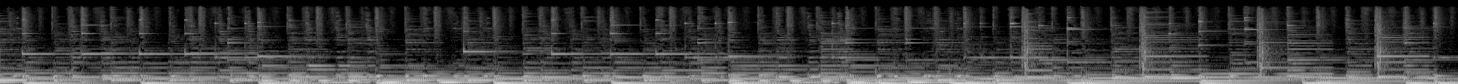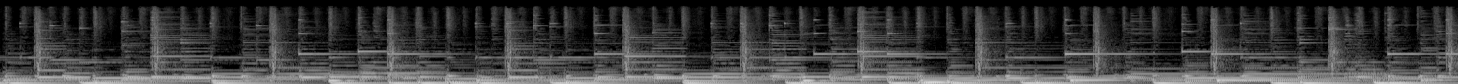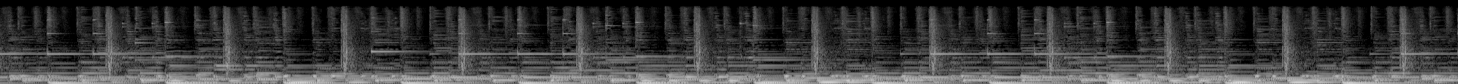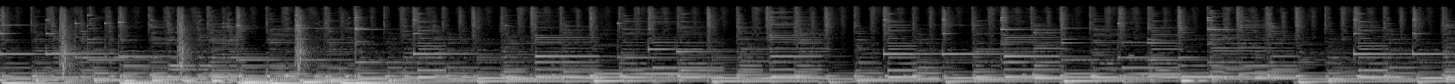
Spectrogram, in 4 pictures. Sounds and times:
Music: 0.0s - 58.2s.

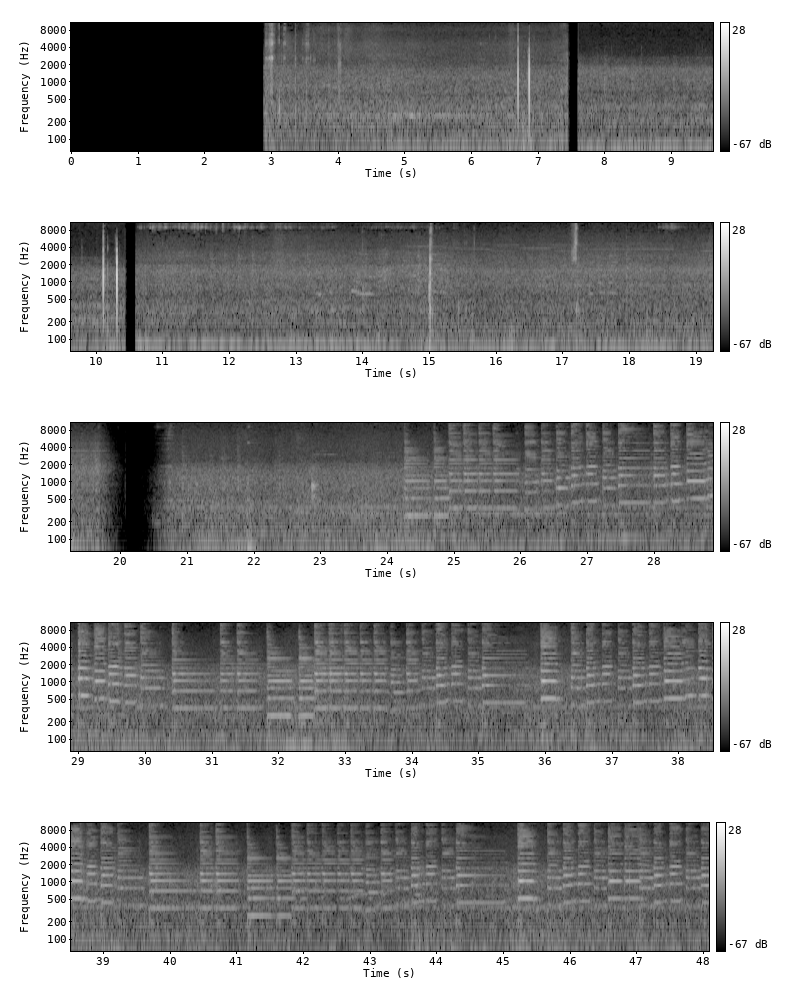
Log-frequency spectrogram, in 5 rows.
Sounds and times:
Acoustic guitar: 24.2s - 48.0s
Strum: 24.2s - 48.0s.

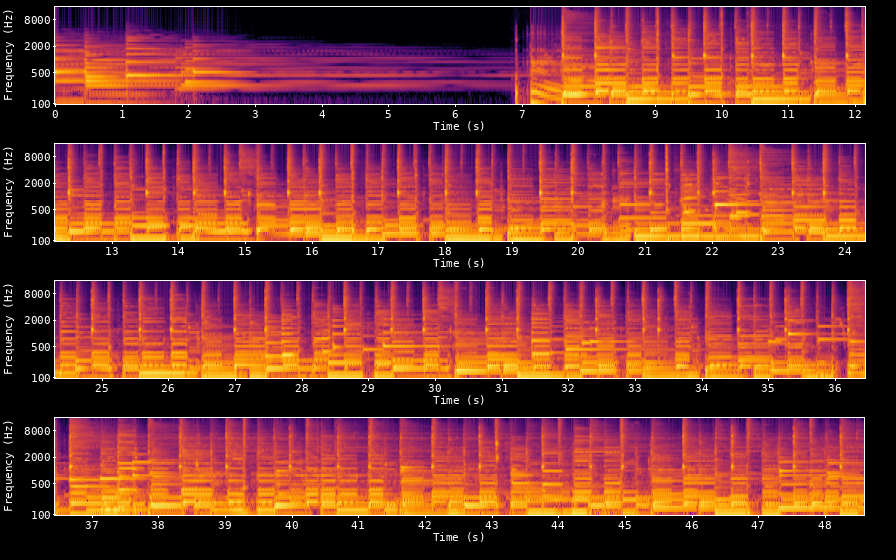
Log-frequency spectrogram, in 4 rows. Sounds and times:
Electric piano: 0.0s - 48.5s.

